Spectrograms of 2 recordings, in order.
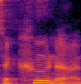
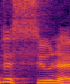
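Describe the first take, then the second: First: The middle consonant is a k sound. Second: The middle consonant is an s sound. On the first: The speaker calls it right. "It's Acuna" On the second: The speaker calls it wrong. "So I said Asuna"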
